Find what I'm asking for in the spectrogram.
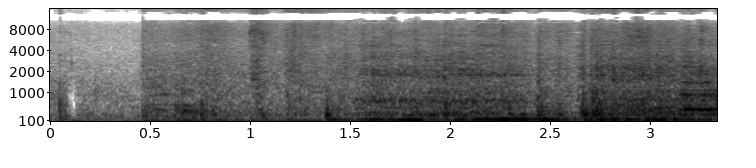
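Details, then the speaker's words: Factory equipment motor hums steadily when switched on after morning start-up but won't turn or run up; electrician first suspects a missing supply phase (also considers overload), cause not yet confirmed, distribution box to be checked. "ブーンという音はモーターのようだ酸素不足か過負荷か相欠ですか惑星のこのような故障現象は不足しているはずだこれはまず欠相を疑わなければならない。"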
